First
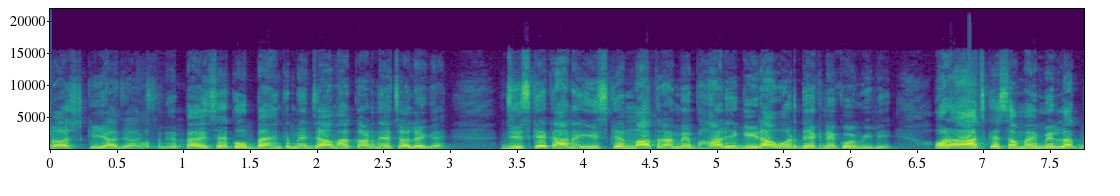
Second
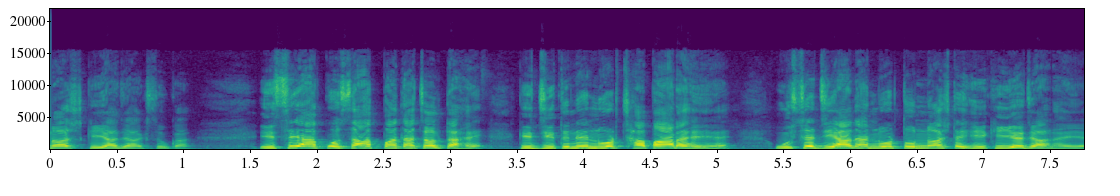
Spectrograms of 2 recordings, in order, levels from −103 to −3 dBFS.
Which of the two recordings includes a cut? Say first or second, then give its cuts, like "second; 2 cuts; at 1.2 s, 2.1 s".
first; 1 cut; at 0.9 s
